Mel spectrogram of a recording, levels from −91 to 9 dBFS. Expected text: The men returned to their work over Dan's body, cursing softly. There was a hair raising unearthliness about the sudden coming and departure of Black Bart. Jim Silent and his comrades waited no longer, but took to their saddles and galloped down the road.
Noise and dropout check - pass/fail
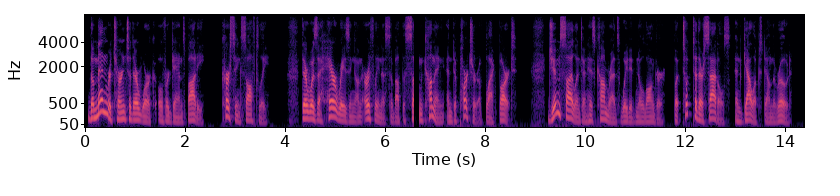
fail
